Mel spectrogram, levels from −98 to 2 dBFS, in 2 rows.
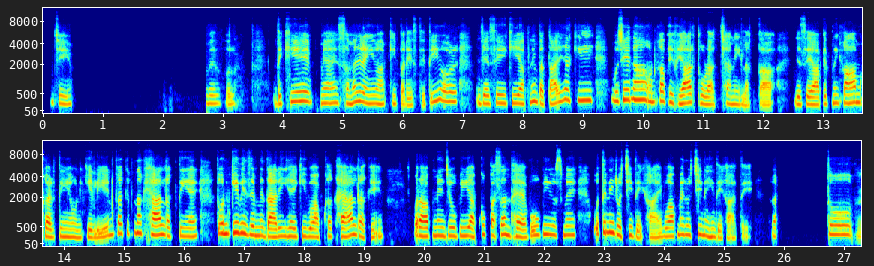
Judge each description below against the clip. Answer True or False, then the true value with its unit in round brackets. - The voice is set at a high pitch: True (230 Hz)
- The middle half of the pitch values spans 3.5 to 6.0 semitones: True (3.9 semitones)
